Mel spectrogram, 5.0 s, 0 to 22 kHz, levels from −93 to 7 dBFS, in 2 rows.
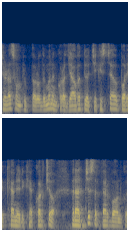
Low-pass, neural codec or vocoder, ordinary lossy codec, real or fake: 5.4 kHz; codec, 16 kHz in and 24 kHz out, 0.8 kbps, FocalCodec, streaming, 65536 codes; AAC, 48 kbps; fake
